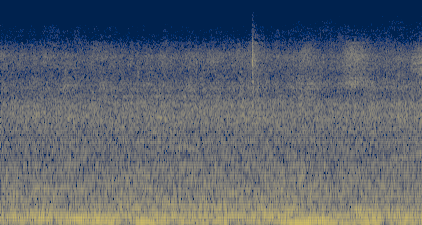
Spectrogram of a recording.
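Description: Steady low rumble with an even hiss: background noise of a large hall picked up by the camera microphone, with no voices.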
